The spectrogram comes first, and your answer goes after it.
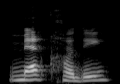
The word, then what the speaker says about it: mercredi: Pay attention to the R sounds in this one.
